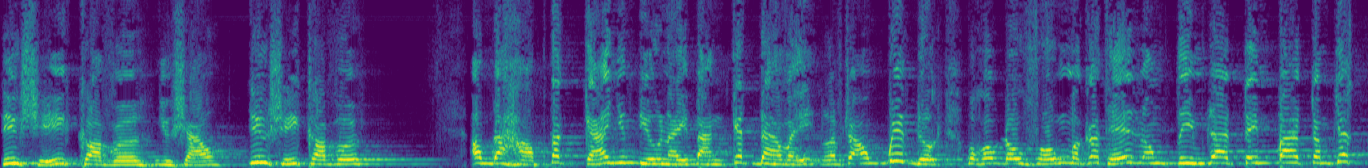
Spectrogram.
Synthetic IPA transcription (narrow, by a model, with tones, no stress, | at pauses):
t̪i˧˦əŋsi˧˩kɔ˧vəː˧ɲɨ˨˩sa˧wt̪i˨˧˦əŋsḭ˧˥kɔ˧vəː˧ | ʔə˧wŋ͡mɗa̰ː˧˥ɦɔ˨˩wk͡p̚t̪ə˦˥t̚kaː˧˩ɲɨ̰˧˥ŋɗi˨˩əwna˨˩jɓa˨˩ŋka˦˥jk̟̚naː˨˩wvə̰˧˨jlaː˨˩msaː˧wʔə˧wŋ͡mɓi˦˥ət̚ɗɨ˨˩ək̚mo˨˩t̚ha˨˩k͡p̚ɗə̰˨˩wŋ͡mfo˧˩ŋ͡mmaː˨˩kɔ˨˦t̪ʰe˧˩ʔə˧wŋ͡mt̪i˨˩mzaː˧t͡ɕe˧mɓaː˧t͡ɕa˧mt͡ɕə˦˥t̚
